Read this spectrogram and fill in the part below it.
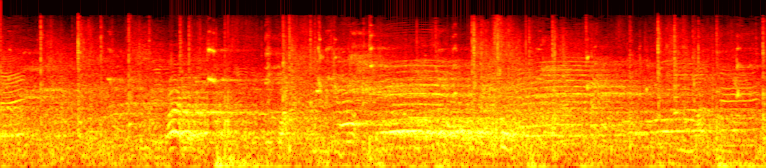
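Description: Shoes squeak sharply on a hall floor.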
